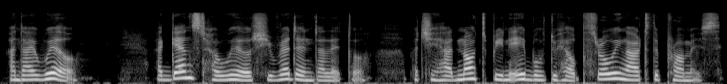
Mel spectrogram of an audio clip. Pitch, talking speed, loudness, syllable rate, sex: 220 Hz, 180 wpm, -17 LUFS, 5.1 syllables/s, female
